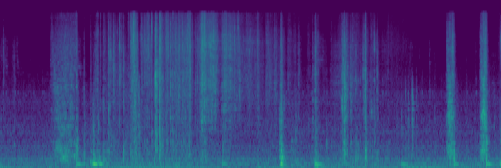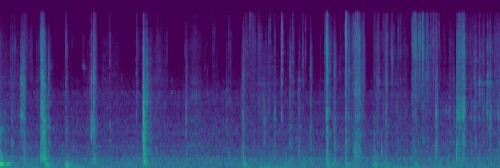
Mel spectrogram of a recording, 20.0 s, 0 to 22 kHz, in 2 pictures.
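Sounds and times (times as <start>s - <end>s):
cardboard rustling: 1.4s - 6.1s.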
